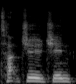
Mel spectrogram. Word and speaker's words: Tatsujin: It's not pronounced like that. It's pronounced Tatsujin.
